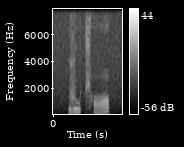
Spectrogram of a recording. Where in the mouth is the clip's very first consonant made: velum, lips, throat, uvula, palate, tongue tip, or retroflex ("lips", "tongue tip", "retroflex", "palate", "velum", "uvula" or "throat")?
retroflex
